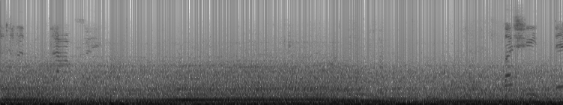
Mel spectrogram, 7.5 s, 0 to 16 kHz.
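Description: A Corvette Z06 engine gives a loud, steady low rumble, with a brief drop near the start and a pitch shift midway, while people talk over it.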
